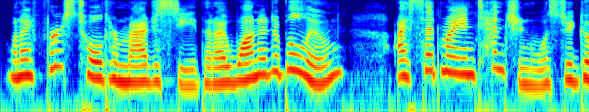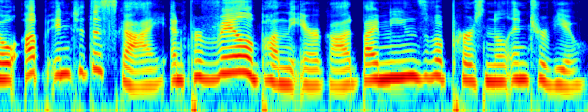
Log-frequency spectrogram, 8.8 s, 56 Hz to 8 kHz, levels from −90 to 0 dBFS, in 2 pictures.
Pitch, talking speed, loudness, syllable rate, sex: 250 Hz, 230 wpm, -17 LUFS, 5.7 syllables/s, female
